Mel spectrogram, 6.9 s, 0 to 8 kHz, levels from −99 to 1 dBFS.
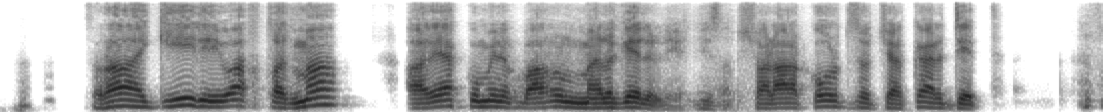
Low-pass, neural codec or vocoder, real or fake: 7.2 kHz; codec, 16 kHz in and 24 kHz out, 0.4 kbps, LongCat-Audio-Codec, fine tuned four codebook decoder; fake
